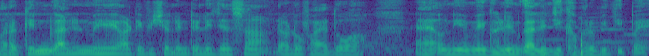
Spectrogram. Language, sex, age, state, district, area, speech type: Sindhi, male, 60+, Delhi, South Delhi, urban, spontaneous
